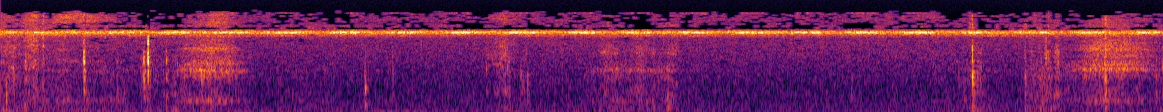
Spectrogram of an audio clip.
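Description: Night insect chorus: one steady high-pitched trill running on unbroken, with a few faint scattered clicks and taps over it.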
